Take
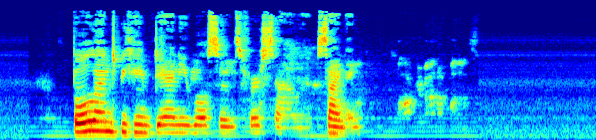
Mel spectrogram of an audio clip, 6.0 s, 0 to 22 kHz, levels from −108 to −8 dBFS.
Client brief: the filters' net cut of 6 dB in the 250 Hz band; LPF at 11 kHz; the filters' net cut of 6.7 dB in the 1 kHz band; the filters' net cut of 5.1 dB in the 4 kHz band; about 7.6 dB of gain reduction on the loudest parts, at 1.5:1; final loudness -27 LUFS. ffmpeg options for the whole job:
-af "lowpass=11000,equalizer=f=250:t=o:g=-6,equalizer=f=1000:t=o:g=-9,equalizer=f=4000:t=o:g=-6,acompressor=threshold=0.02:ratio=1.5,volume=1.58"

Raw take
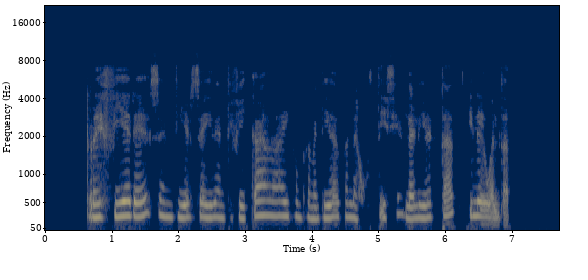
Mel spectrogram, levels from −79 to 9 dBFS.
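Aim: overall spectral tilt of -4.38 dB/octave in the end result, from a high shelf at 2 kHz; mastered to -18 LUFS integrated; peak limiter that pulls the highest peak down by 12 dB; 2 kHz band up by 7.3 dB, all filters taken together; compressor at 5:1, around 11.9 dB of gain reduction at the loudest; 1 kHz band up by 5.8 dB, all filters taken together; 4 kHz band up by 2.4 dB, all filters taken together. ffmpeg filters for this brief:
-af "equalizer=f=1000:t=o:g=7.5,highshelf=f=2000:g=-5,equalizer=f=2000:t=o:g=8.5,equalizer=f=4000:t=o:g=4.5,acompressor=threshold=0.0282:ratio=5,volume=10,alimiter=limit=0.398:level=0:latency=1"

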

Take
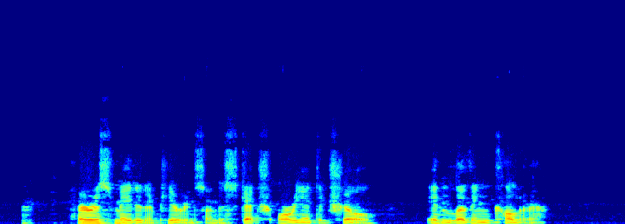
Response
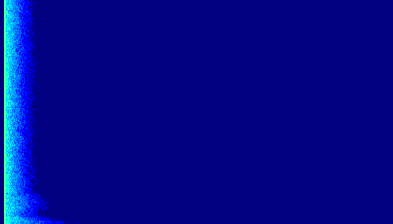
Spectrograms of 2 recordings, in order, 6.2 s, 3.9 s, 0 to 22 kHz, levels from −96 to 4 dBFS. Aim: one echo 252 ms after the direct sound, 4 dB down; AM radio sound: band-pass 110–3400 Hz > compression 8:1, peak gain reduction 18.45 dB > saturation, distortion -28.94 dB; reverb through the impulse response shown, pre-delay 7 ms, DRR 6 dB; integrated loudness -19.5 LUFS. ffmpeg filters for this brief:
-filter_complex "[0:a]aecho=1:1:252:0.631,asplit=2[s0][s1];[1:a]atrim=start_sample=2205,adelay=7[s2];[s1][s2]afir=irnorm=-1:irlink=0,volume=0.473[s3];[s0][s3]amix=inputs=2:normalize=0,highpass=110,lowpass=3400,acompressor=threshold=0.0251:ratio=8,asoftclip=threshold=0.119,volume=7.5"

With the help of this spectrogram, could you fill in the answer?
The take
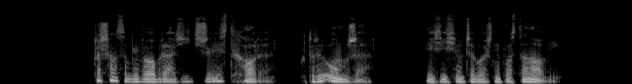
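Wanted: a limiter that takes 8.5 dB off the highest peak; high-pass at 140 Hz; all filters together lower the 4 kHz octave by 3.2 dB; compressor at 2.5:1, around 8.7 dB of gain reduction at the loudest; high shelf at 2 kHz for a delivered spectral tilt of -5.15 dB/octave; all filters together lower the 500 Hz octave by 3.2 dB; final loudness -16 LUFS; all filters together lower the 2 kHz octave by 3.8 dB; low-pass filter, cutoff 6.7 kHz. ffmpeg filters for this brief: -af "highpass=140,lowpass=6700,equalizer=f=500:t=o:g=-4,highshelf=f=2000:g=3.5,equalizer=f=2000:t=o:g=-6,equalizer=f=4000:t=o:g=-5,acompressor=threshold=0.02:ratio=2.5,volume=16.8,alimiter=limit=0.531:level=0:latency=1"

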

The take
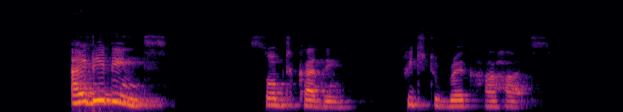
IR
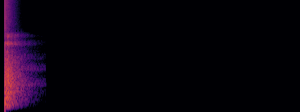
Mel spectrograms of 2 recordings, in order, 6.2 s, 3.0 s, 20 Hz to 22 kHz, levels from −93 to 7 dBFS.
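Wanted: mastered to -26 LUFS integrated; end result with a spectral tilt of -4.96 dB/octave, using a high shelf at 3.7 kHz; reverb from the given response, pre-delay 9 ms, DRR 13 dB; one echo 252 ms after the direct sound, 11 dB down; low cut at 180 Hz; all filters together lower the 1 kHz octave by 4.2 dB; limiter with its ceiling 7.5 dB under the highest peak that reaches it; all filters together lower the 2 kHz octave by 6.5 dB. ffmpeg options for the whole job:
-filter_complex "[0:a]highpass=180,equalizer=f=1000:t=o:g=-5,equalizer=f=2000:t=o:g=-7.5,highshelf=f=3700:g=3,alimiter=limit=0.0891:level=0:latency=1,aecho=1:1:252:0.282,asplit=2[s0][s1];[1:a]atrim=start_sample=2205,adelay=9[s2];[s1][s2]afir=irnorm=-1:irlink=0,volume=0.0355[s3];[s0][s3]amix=inputs=2:normalize=0,volume=2.51"

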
